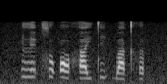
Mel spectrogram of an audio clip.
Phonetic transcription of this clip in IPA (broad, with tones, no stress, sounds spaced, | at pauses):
l e˦ ʔ s o˦ ʔ ɔ˧ h a˧ j t̪ i˦ ʔ b a˨˩ kʰ ə˨ p̚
